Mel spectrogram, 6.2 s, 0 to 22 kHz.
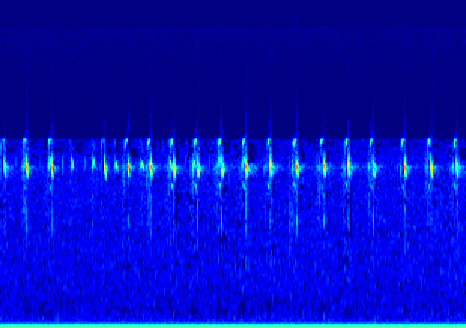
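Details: Booted eagle in Parc Natural dels Ports, 30 June 2021 at 11:01, giving a long series of short, shrill, high notes, about three per second, over a low background rumble.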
